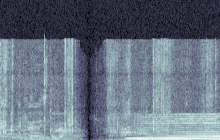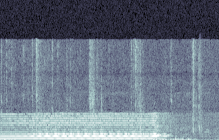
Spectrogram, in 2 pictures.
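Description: Horror film sound effect: one long steady tone held for about four seconds over a deep rumble, cutting off just before a scene change. It is preceded by a second of dialogue and a short silence.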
